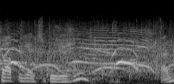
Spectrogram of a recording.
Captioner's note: cheering and shouting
